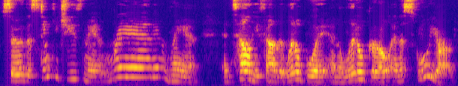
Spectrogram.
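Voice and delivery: ordinary delivery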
